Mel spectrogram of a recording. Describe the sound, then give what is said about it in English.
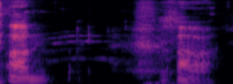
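A cat meows twice, two short, clear calls separated by a brief pause filled with faint rustling. “Is there's my cat.”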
